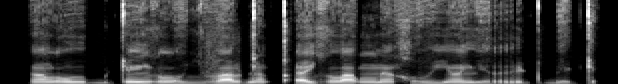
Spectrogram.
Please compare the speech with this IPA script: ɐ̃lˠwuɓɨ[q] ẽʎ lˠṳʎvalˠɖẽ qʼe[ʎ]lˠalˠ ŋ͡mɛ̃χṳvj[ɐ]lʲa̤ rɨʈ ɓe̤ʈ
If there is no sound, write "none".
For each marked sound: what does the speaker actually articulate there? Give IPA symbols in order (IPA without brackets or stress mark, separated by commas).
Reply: ʈ, ʎ, ɐ̃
